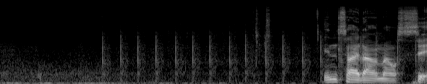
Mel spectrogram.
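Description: Rapid gunshots crack in quick succession.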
